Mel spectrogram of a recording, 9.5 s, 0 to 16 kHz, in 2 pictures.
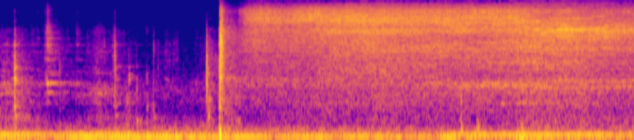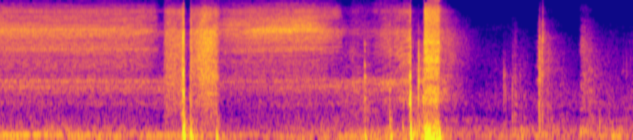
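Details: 2018 Honda CRF450R dirt bike tubeless tire: steady high-pitched hiss for several seconds then clatter; air escaping from tire, possibly around spokes, after bead seating attempts.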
